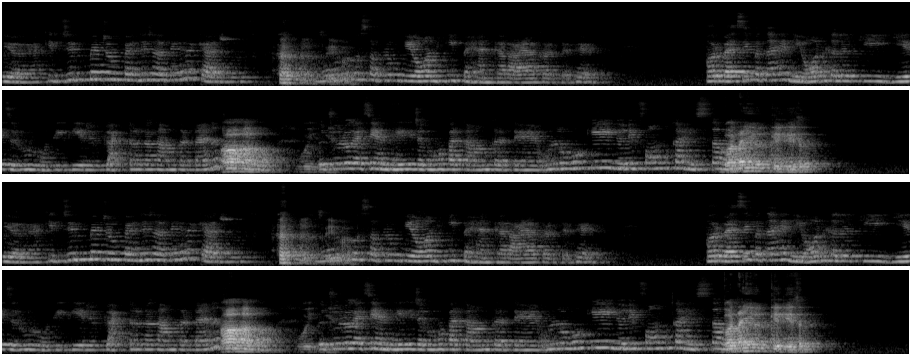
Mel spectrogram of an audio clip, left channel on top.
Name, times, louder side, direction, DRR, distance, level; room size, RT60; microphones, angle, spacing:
voice 1, 0.0-2.4 3.1-5.9 7.0-11.7 12.2-17.1, equal, 10° left, -3 dB, 0.5 m, -32 dB
voice 2, 2.7-3.5 11.3-11.7 12.1-12.3 16.2-17.1, right 1 dB, 80° right, 1 dB, 0.5 m, -24 dB
2.1 x 2.0 x 3.2 m, 0.70 s
head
